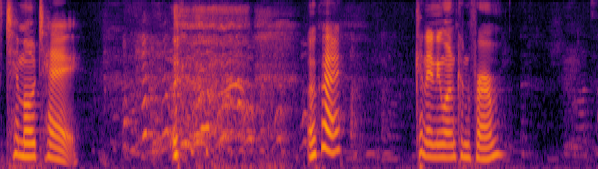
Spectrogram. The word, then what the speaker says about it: Timothée: Someone corrected me because I was saying Timothée Chalamet. And and Caitlin Kunkel, you can call her and ask her. She was like, it's Timothée.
